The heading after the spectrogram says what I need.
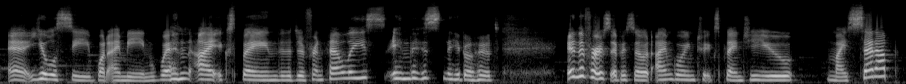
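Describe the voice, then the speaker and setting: Medium-pitched and a bit bright, the voice belongs to a twenties-aged gaming video creator with a German accent. She walks through her game setup in a relaxed, talkative way, frequently laughing and making self-deprecating remarks.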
